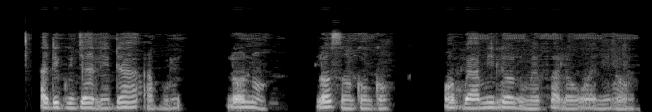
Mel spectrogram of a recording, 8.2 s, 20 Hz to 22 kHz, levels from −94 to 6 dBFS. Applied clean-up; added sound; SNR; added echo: none; none; none; none.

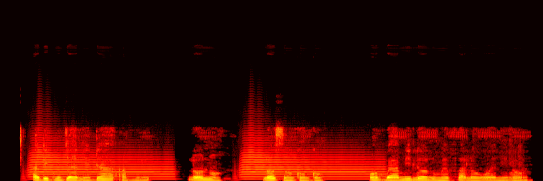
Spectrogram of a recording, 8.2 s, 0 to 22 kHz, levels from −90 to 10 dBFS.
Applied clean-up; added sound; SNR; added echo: none; Trumpet; 12 dB; none.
